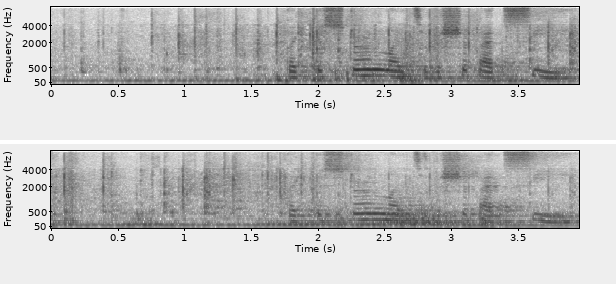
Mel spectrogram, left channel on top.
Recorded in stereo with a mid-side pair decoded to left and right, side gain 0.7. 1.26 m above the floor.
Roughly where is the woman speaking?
Ahead left.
